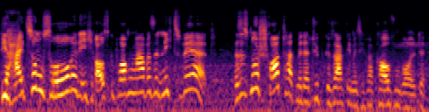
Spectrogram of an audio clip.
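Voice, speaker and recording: An actress playing a hostile young squatter woman in a radio play, speaking gruff, clipped street slang combatively. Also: a little high, expressive, moderate pace, pushed and bright, a little hiss or hum. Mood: defiant.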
